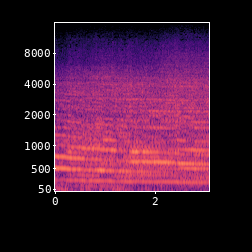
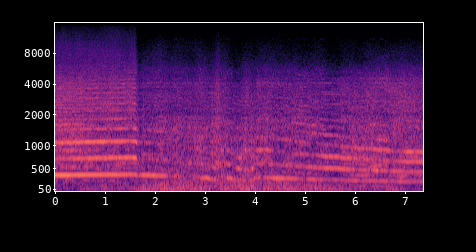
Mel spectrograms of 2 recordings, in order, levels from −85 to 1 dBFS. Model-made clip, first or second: second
